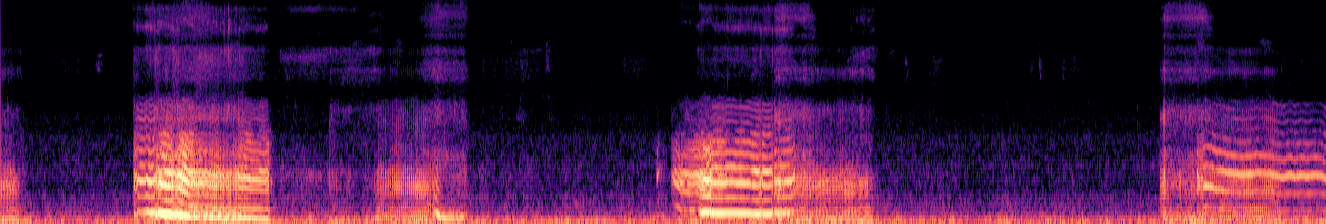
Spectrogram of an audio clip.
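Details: Three sleeping pugs, Kou, Gen and Shun, resting together indoors: gentle nasal snores with whistling, wheezy overtones come in four long breaths roughly every five to seven seconds, with quiet breathing between them.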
